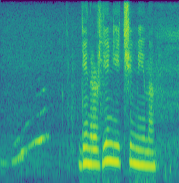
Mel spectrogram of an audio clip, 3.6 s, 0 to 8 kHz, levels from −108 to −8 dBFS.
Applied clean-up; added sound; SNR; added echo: none; none; none; none.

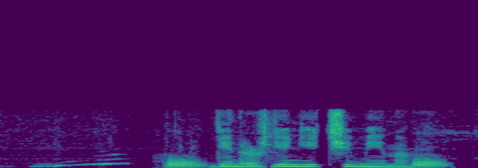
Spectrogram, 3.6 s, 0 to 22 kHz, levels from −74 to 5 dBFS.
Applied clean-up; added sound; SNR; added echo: classical method spectral subtraction.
